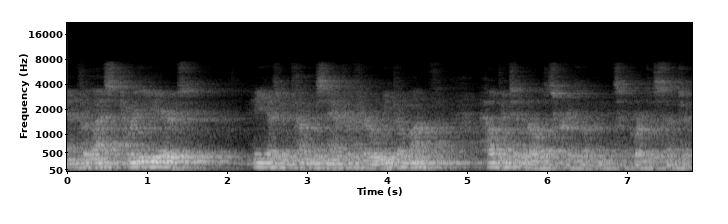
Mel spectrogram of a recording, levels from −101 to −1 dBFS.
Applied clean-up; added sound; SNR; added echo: none; none; none; reverberation time 2.2 s.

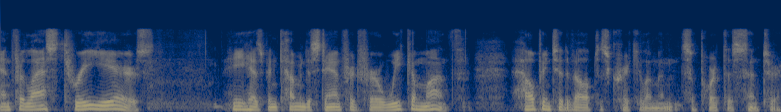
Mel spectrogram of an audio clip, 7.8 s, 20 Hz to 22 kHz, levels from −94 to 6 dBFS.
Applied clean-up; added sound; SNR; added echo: none; none; none; none.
